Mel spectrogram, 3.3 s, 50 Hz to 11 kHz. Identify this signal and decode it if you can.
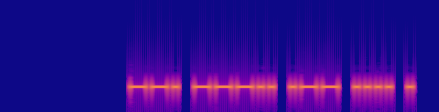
Morse code, heard as a keyed tone, about 30 wpm, 700 Hz. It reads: G8WHE
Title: DXCC-100 Call Signs - 5 Characters - Repeated 2x - 30wpm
